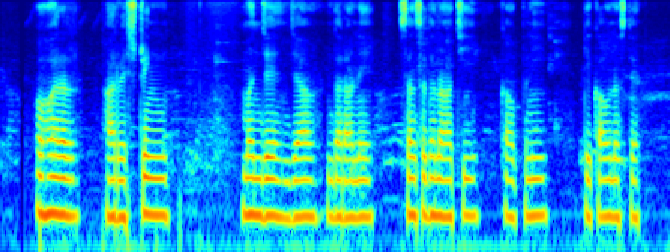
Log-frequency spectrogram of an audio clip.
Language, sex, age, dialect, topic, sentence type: Marathi, male, 18-24, Varhadi, agriculture, statement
